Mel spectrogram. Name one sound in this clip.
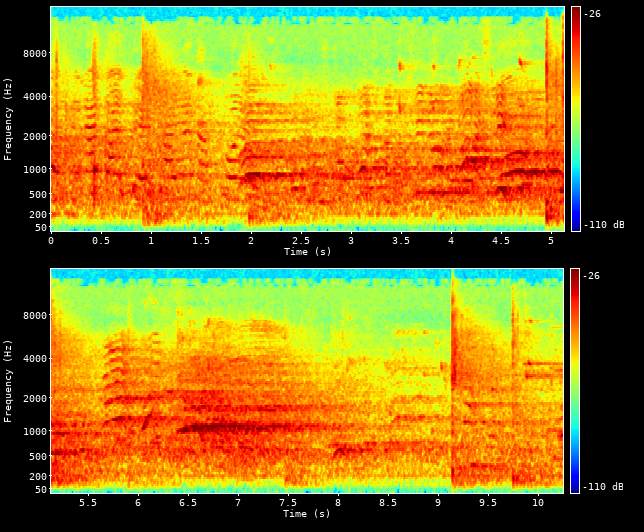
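A volleyball is struck with sharp slaps that echo through a large hall.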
